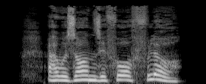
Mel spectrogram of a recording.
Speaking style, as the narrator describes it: panted Marie

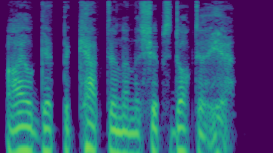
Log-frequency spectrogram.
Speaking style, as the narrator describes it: said the deck officer hoarsely

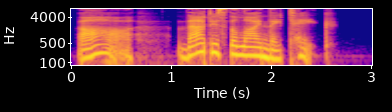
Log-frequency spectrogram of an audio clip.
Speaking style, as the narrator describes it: drawled Stefan

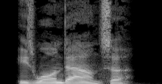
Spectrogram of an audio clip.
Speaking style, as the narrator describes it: said Scott

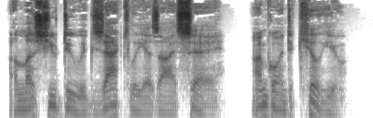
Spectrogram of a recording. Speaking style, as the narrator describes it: he said softly

